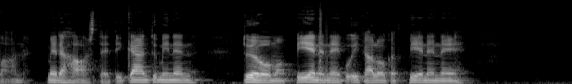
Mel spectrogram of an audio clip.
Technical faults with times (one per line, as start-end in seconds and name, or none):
3.20-3.32 loose connector crackle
